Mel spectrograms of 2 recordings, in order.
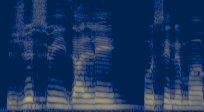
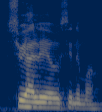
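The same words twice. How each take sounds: First: Each word is pronounced fully and separately. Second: Sounds are dropped and the words run together. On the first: This is the textbook way of saying it. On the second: This is how natives actually say it.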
